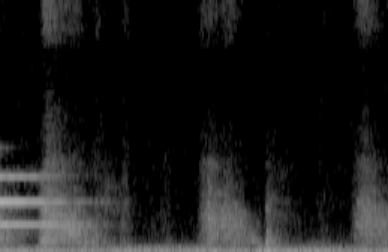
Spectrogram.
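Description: A woman's breathing under exertion: about four breathy exhales spread across a few seconds as she swings a dumbbell through wood chops.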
